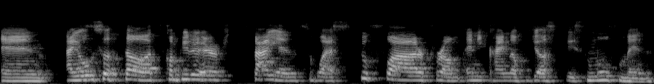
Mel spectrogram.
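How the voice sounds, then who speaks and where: At a very slow pace, a woman with a Spanish accent speaks at a medium pitch with ordinary variation and a bright, sharp tone. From Mexico. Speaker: community engagement specialist. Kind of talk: panel talk.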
